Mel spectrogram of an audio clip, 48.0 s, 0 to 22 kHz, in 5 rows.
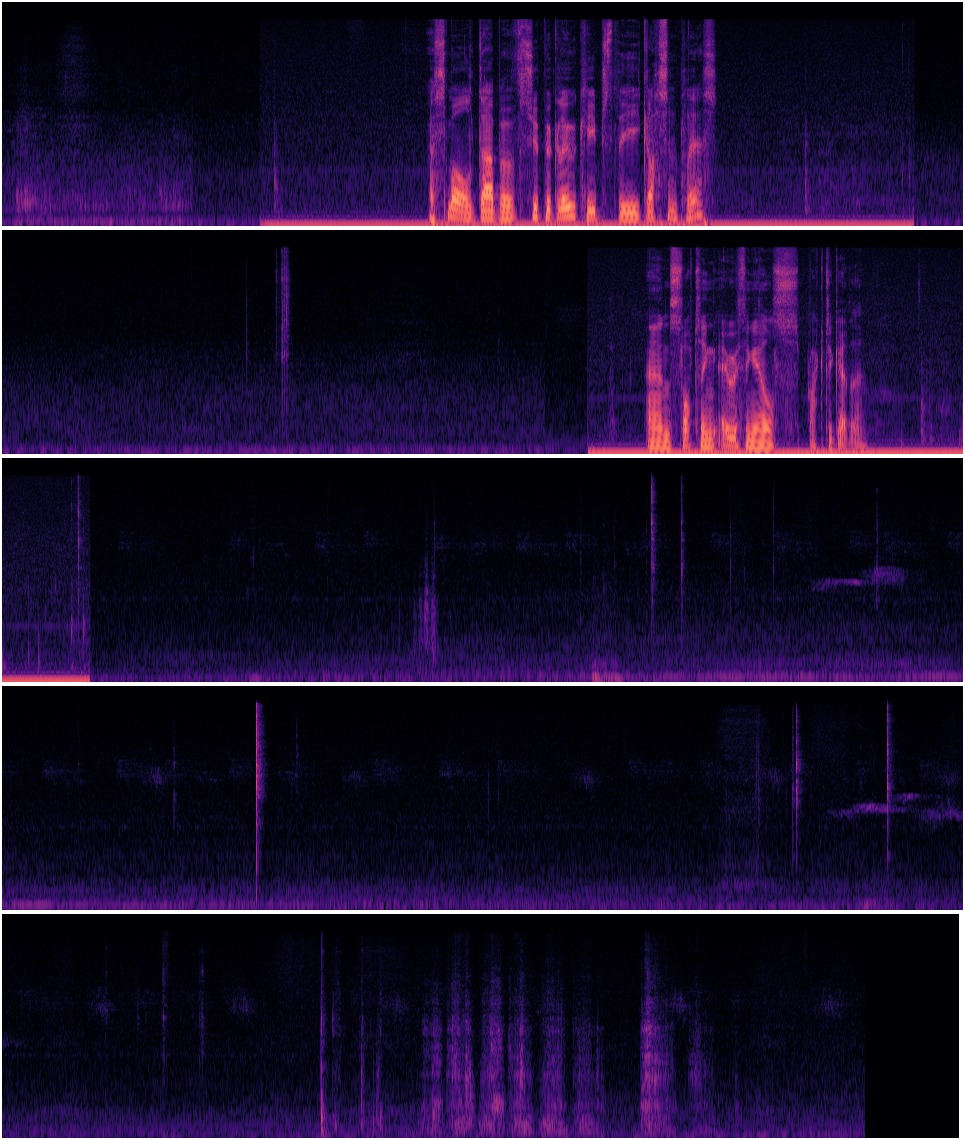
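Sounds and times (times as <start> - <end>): plastic piece clicking on toy car: 12.0 - 12.6
sharp click: 18.5 - 20.1.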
